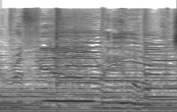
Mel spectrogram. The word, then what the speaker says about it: Refugio: Pronounce it Refugio.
